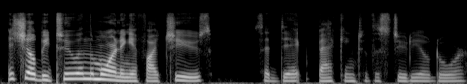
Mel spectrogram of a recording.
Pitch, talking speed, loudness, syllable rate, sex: 180 Hz, 220 wpm, -19 LUFS, 5.2 syllables/s, female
